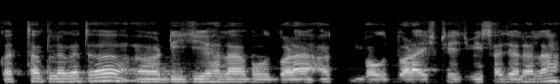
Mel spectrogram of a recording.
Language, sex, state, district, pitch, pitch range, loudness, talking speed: Bhojpuri, male, Uttar Pradesh, Varanasi, 120 Hz, 120-130 Hz, -18 LUFS, 150 wpm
